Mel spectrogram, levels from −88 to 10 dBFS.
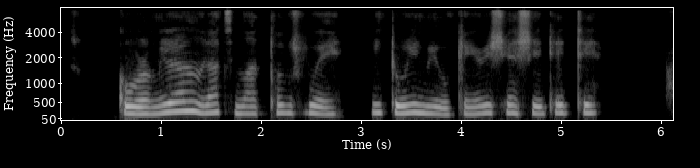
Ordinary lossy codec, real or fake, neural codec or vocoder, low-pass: Opus, 64 kbps; fake; codec, 16 kHz, 1 kbps, FunCodec, trained on LibriTTS, 50 frames a second; 7.2 kHz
